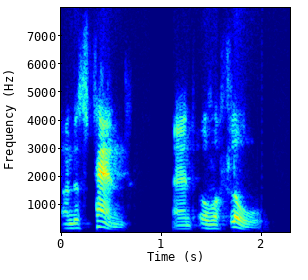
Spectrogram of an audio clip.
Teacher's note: so the stress will be on stand and flow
